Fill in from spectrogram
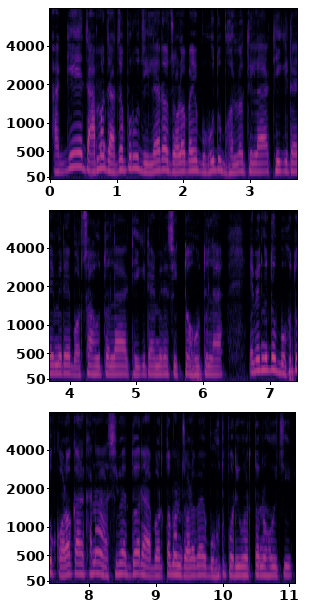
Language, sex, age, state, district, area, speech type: Odia, male, 60+, Odisha, Jajpur, rural, spontaneous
